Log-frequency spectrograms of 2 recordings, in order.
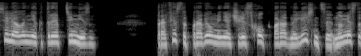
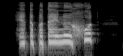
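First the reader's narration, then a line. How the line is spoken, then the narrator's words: Whispered question. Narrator (Russian): почему-то шепотом спросила я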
